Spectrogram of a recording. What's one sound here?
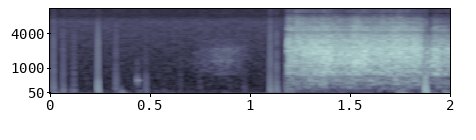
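Pistols fire rapid shots in a video game.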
